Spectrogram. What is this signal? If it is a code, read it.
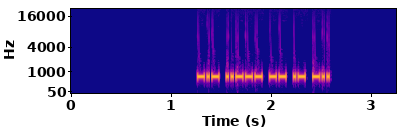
Morse code, heard as a keyed tone, about 52 wpm, 700 Hz. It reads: K2MAD
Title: USA Call Signs - 5 Characters - 50wpm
